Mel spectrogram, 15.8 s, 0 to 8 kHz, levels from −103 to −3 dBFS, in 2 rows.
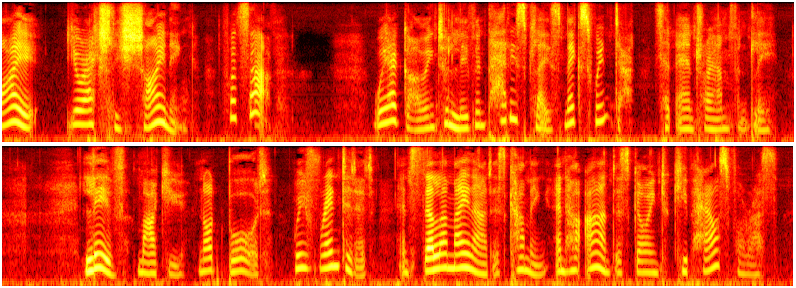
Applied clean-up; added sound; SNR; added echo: neural mask model Resemble Enhance denoiser.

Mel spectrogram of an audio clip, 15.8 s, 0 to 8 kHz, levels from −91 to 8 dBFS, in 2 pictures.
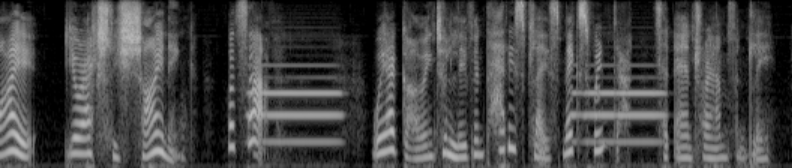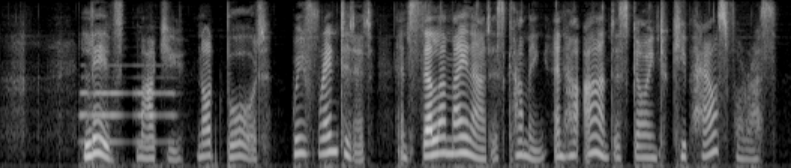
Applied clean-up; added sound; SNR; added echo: neural mask model RNNoise.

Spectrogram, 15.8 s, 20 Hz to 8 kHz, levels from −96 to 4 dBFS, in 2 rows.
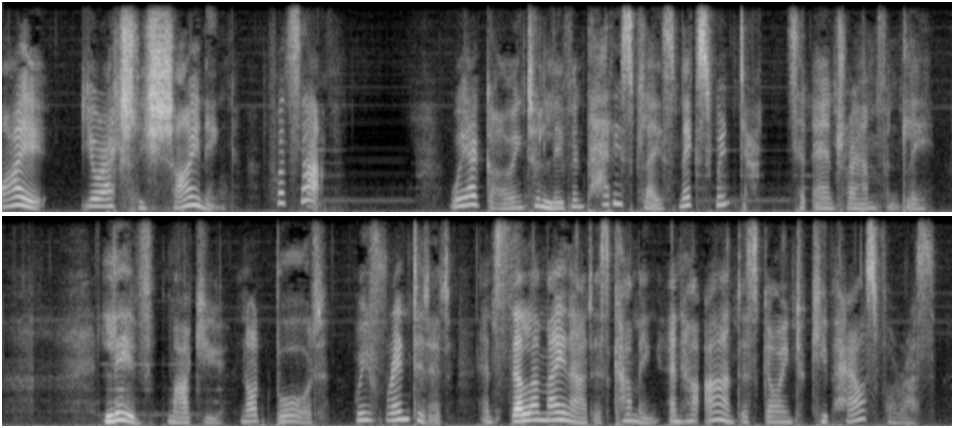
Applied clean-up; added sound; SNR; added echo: neural separator model SepFormer DNS4.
